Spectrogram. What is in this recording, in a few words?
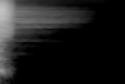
large room steel snare drum sound d sharp key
